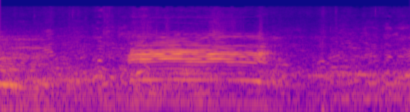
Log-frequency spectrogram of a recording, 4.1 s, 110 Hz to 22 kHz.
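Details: Calf at a Comilla cattle market, Bangladesh, on 14 February 2025, where small bull calves are bought: a single steady, nasal moo of over a second, with even harmonics, rising from background crowd murmur.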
